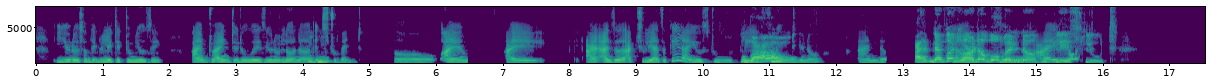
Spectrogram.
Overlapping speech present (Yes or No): Yes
